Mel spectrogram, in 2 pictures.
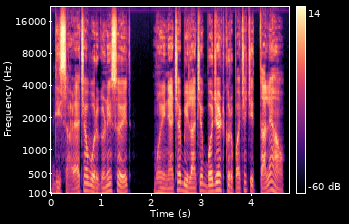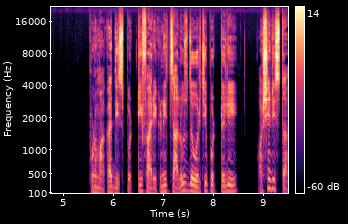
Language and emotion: Goan Konkani, sad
